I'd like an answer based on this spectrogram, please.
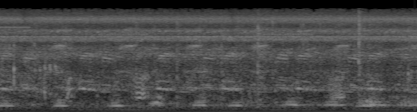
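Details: Soothing frog chorus with brief, low croaks repeated about twice a second, interleaved with faint higher clicks, under a continuous high hiss.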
